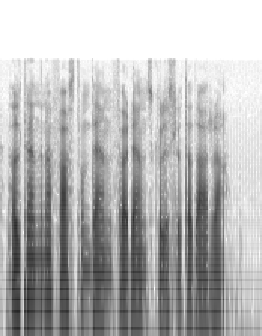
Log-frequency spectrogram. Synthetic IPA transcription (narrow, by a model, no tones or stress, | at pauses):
hœlːt̪ʰɛnd̪əɳafast̪ɔmd̪ɛnfœːɖɛnskɵlːəslʉ̟ːt̪ʰad̪a̰rːa̰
